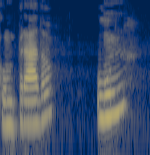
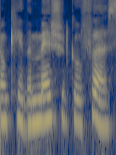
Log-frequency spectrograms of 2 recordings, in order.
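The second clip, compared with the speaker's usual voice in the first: ordinary talk, nothing marked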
